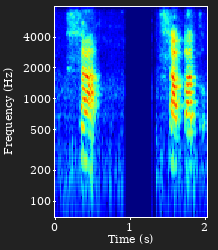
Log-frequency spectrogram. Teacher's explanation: que es el diente pero la lengua que toca los dientes interdentales que la lengua está entre los dientes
